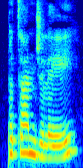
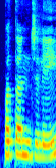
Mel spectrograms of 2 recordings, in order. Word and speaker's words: Patanjali: So it's when you look at Patanjali, or Patanjali, depending on how you pronounce his name, who was one of the key gurus who reintroduced yoga into sort of the Hindu and Indian culture.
